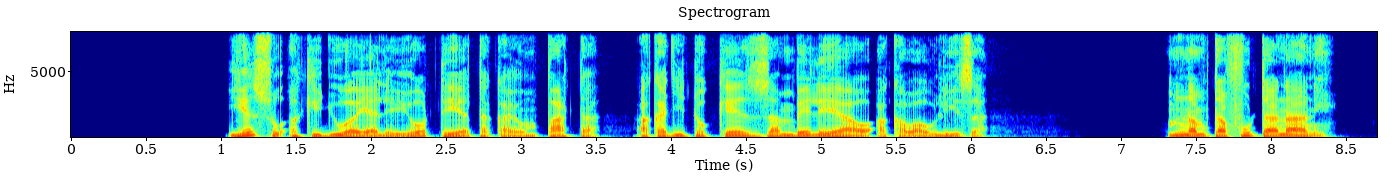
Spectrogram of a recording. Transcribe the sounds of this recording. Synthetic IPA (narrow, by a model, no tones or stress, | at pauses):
jɛsuʔakiʄuajalɛjɔtɛjatakajɔm̩pata̰ | ʔa̰kaʄitɔkɛzambɛlɛjaɔʔakawauliza̰ | m̩nam̩tafutananḭ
